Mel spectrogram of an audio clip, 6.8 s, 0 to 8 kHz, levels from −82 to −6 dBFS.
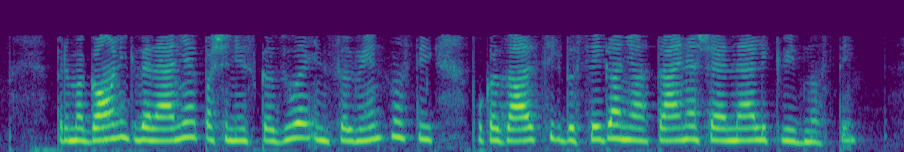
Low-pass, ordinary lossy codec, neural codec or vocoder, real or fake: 7.2 kHz; AAC, 16 kbps; none; real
